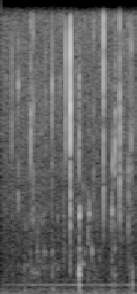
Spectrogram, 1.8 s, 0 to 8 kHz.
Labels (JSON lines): {"label": "anthrophony, boat engine", "recorder": "SoundTrap 300"}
